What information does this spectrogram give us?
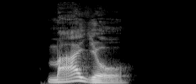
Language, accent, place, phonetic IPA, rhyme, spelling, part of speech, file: German, Germany, Berlin, [ˈmaːjo], -aːjo, Majo, noun, De-Majo.ogg
- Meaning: mayonnaise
